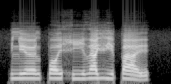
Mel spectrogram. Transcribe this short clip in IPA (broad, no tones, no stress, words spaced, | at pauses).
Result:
lʲœːlpɔɪ̯hi ðavʲœp aɪ̯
